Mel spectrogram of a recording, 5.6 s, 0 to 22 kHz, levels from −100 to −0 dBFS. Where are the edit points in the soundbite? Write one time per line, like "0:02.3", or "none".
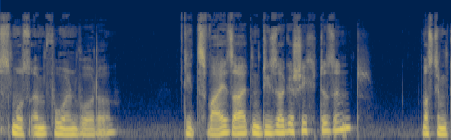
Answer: none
